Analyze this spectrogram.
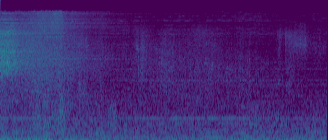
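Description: A victory fanfare plays with a swelling orchestral chord.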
